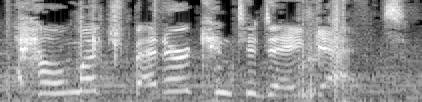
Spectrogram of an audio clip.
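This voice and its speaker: A woman's voice: very high voice, measured pace. A woman voicing an upbeat, cheeky young superheroine in a video game, breezy and playful. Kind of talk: animated video game acting. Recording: loud music behind.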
